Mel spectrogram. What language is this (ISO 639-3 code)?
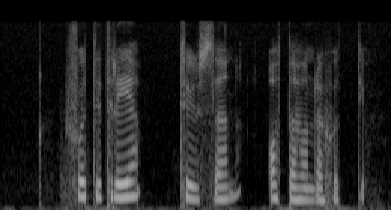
swe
